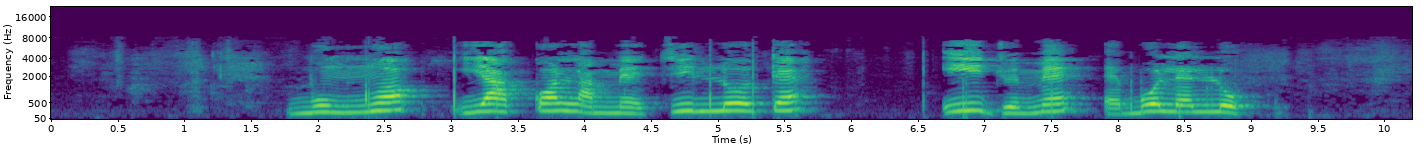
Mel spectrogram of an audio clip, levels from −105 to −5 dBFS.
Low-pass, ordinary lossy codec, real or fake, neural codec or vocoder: 9.9 kHz; MP3, 32 kbps; real; none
